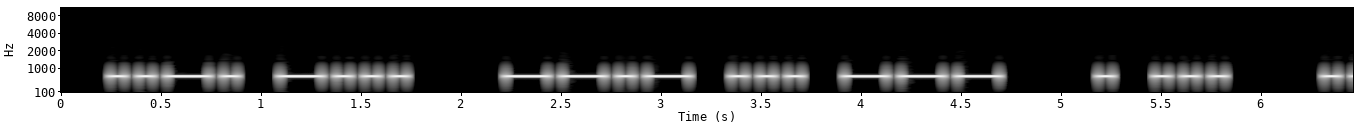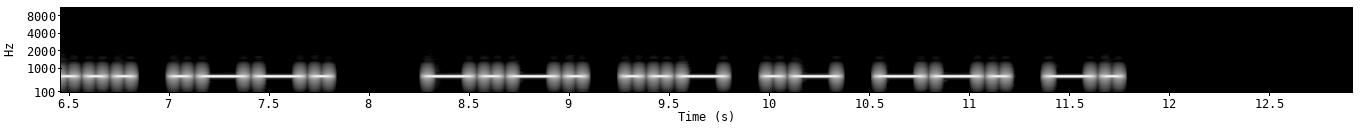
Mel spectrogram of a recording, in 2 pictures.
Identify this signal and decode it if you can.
Morse code, heard as a keyed tone, about 17 wpm, 700 Hz. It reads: FB QSO ES HP CUAGN
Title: Practice QSO - Exchange 4 - Ending - 17wpm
